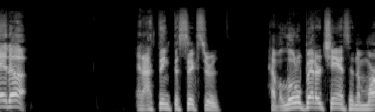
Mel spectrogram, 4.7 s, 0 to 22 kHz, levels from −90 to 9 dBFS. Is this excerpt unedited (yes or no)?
yes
